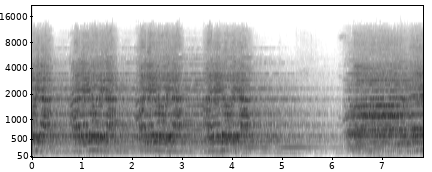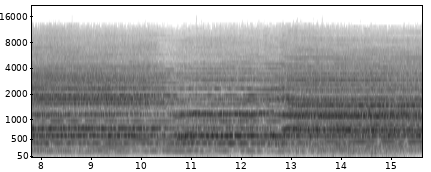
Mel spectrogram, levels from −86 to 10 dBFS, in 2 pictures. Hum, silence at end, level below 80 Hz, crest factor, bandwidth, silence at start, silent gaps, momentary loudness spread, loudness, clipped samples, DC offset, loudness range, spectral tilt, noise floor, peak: none; 0 s; -62 dBFS; 12 dB; 13 kHz; 0 s; none; 9 LU; -13 LUFS; under 0.1%; under 0.1%; 5 LU; -2 dB/octave; -40 dBFS; -2 dBFS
